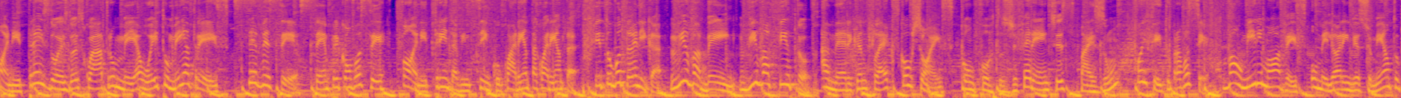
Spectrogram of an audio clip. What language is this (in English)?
Portuguese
